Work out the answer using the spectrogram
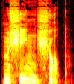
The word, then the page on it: machine shop: British English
